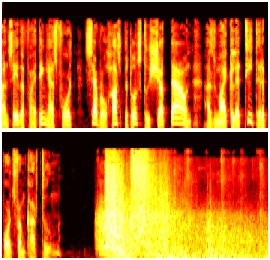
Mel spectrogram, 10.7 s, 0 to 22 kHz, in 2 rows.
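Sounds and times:
speech: 0:00.0 - 0:06.6
airstrike explosion near military headquarters in Khartoum: 0:07.2 - 0:10.6.

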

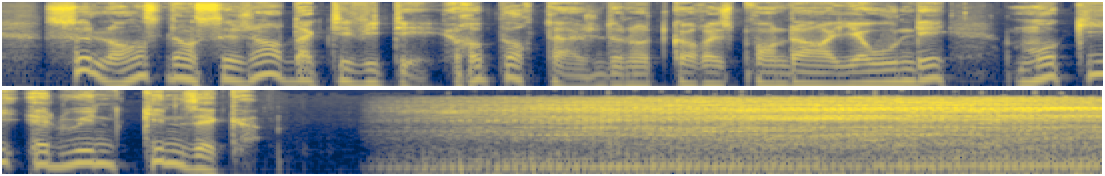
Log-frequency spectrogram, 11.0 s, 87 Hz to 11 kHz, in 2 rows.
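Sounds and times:
speech: 0:00.2 - 0:06.9
small motorcycle taxi engine running: 0:07.4 - 0:11.0.

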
